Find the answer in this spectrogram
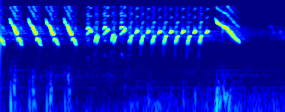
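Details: European goldfinch singing: quick runs of rising, slurred high notes, then a rapid twittering series of short bright chirps, ending in one long downward sweep.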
